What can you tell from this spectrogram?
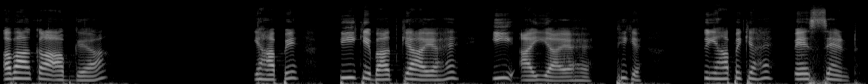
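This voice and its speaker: A woman's voice: fairly high pitch, expressive, takes it slowly, long pauses, bright, forceful tone, clean tone, no echo. A woman teaching an online exam-prep lesson, explaining step by step with frequent rhetorical questions and repeated check-ins.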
